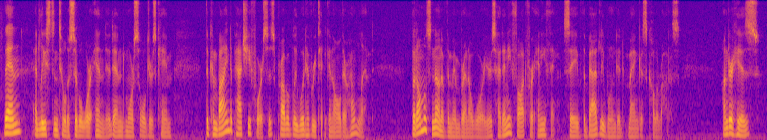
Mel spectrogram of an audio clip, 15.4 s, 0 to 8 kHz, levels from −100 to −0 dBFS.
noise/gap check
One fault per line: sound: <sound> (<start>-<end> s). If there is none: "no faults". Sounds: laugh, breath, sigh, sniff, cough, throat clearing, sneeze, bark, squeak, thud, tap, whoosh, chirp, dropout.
sound: dropout (6.4-6.5 s)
